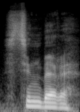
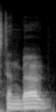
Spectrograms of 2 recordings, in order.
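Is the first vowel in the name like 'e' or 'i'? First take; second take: i; e. First: The first vowel sounds like 'i'. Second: The first vowel sounds like 'e'. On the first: This is the name's original form. The speaker calls it right. "Parce qu'on devrait dire" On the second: This is how it will be said in the league. The speaker calls it wrong. "c'est pas de même que ça se prononce"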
